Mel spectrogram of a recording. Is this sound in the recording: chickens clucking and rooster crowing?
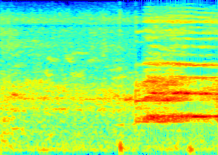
yes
